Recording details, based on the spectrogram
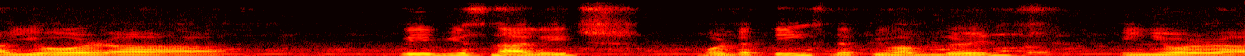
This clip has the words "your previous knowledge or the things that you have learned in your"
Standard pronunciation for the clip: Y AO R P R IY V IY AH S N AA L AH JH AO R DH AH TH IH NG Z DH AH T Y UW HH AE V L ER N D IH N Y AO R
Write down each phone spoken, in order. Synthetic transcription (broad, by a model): Y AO R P R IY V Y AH S N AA L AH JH AO R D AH T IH NG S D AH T Y UW HH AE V L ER N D IH N Y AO R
